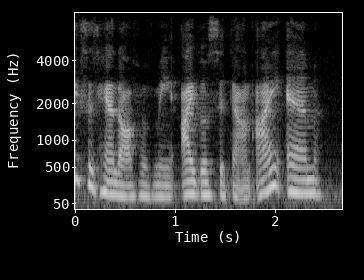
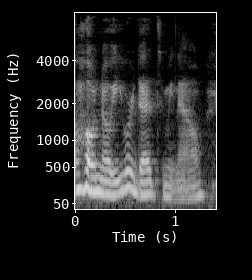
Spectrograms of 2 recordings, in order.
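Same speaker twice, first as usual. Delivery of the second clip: usual speaking voice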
